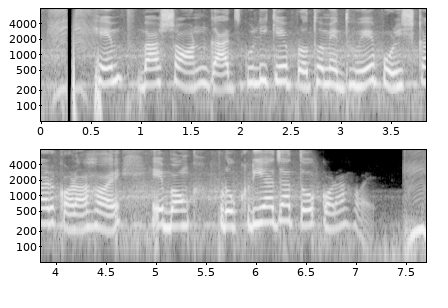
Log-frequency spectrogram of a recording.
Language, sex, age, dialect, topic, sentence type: Bengali, female, <18, Standard Colloquial, agriculture, statement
